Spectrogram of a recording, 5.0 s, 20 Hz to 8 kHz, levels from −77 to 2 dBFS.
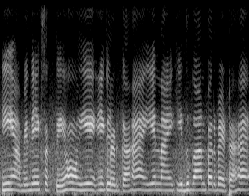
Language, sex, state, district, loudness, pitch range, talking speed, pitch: Hindi, female, Haryana, Jhajjar, -12 LUFS, 255-270 Hz, 190 wpm, 265 Hz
